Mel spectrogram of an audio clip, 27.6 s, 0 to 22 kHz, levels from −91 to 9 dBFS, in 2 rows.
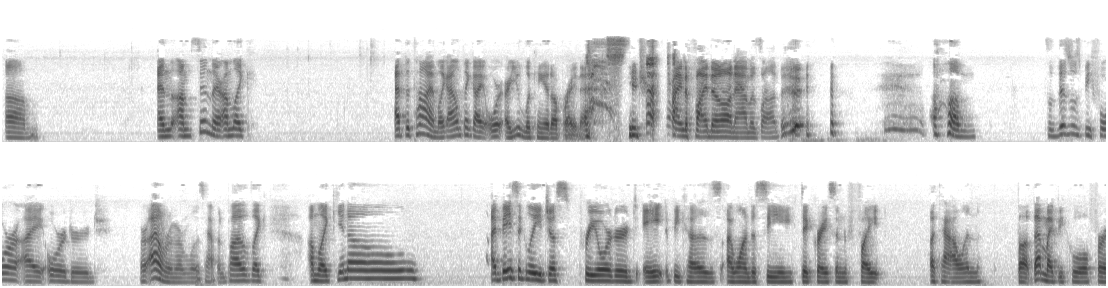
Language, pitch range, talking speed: English, 135-185 Hz, 160 wpm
